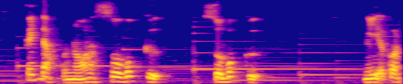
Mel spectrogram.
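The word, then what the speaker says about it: 素朴: Cách đọc của nó là sô bốc cự, sô bốc cự.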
